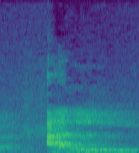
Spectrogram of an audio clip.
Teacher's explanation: Lidah kita itu menutup dengan sempurna pada makhraj lam, sehingga suara itu mencari celah untuk keluar. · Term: al-inhiraf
